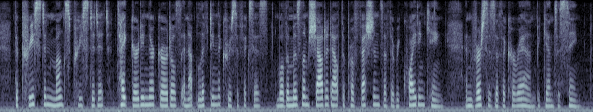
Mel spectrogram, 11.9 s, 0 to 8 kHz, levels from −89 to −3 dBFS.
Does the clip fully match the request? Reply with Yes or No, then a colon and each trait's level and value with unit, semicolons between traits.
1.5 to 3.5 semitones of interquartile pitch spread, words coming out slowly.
No: narrow, 2.5 semitones; average, 165 wpm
